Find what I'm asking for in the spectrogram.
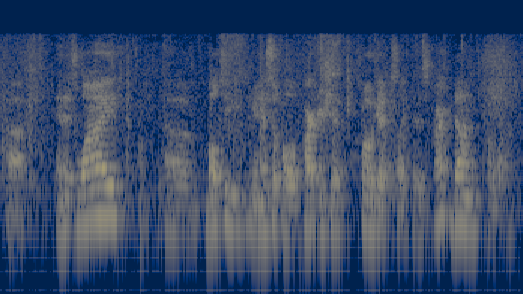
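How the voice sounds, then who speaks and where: A man speaks at a fairly slow pace and fairly high pitch with fairly even intonation, big swings in loudness and long, frequent pauses, in a room with audible echo. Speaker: municipal staff presenting to council. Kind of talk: formal report presentation at council meeting. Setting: council chamber meeting. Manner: halting, many fillers and repetitions.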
